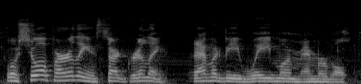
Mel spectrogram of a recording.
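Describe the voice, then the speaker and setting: A man's voice: fairly high pitch, fairly bright tone, slight background noise. Profane joking man gaming with a friend. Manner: profane, joking, quick to laugh. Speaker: gamer. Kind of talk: casual gaming chat. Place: Saint Louis.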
